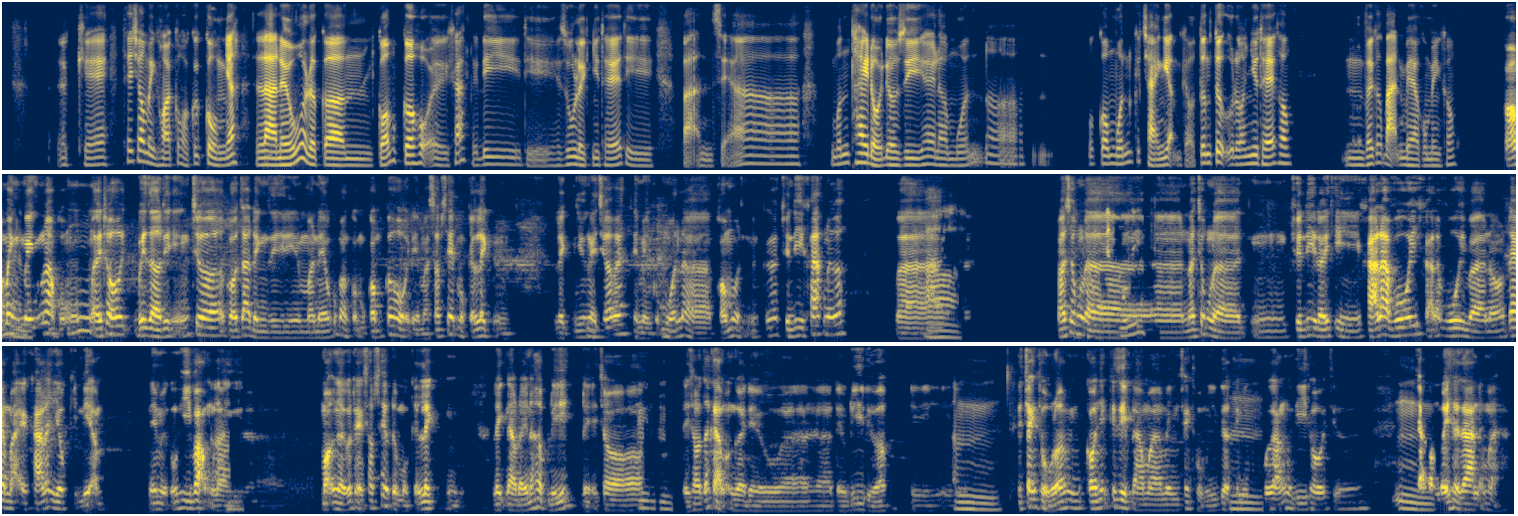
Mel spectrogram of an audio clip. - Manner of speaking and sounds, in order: tapping; distorted speech; other background noise; static; drawn out: "là"
- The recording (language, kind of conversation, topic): Vietnamese, podcast, Kỷ niệm du lịch đáng nhớ nhất của bạn là gì?
- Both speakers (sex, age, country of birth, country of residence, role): male, 25-29, Vietnam, Vietnam, guest; male, 25-29, Vietnam, Vietnam, host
